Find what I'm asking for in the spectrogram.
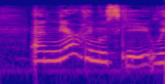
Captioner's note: speaking in french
